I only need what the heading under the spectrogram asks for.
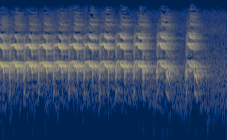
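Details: Juvenile herring gull siblings, newly fledged and playing in a garden, give a rapid run of squealing, nasal calls, about three a second, ending in a few slower, drawn-out notes.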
